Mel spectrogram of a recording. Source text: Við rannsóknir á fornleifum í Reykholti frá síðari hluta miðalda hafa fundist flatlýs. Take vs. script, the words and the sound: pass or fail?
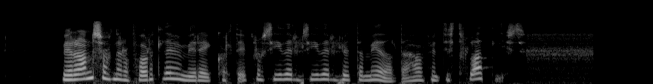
fail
